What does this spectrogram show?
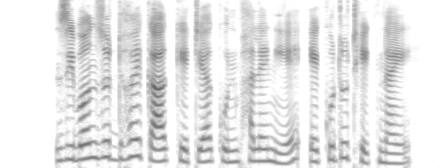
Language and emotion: Assamese, neutral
